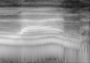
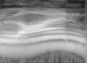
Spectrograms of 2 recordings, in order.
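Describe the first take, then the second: First: The first vowel sounds like 'lie'. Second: The first vowel sounds like 'loy'. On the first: The speaker calls it right. "ये लायन है" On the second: The speaker calls it wrong. "उसको कई लोग लॉयन बोलते हैं, वो गलत है"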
